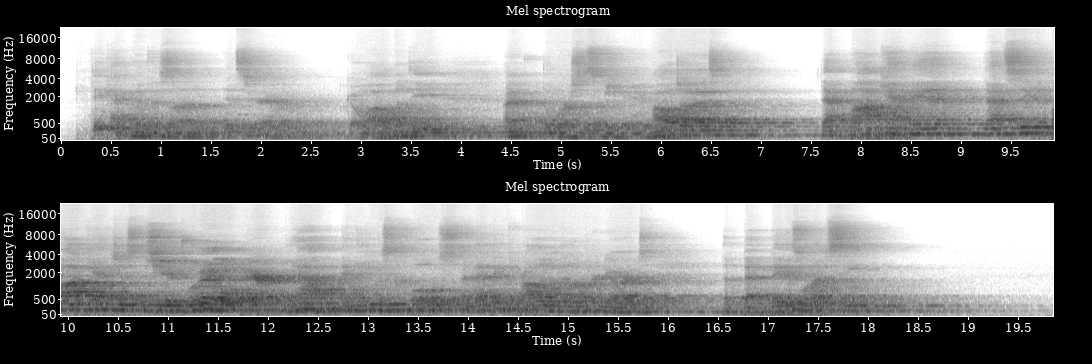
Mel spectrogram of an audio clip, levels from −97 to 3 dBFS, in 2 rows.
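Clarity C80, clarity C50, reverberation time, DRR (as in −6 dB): −0.5 dB, −3.0 dB, 2.3 s, −6.0 dB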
